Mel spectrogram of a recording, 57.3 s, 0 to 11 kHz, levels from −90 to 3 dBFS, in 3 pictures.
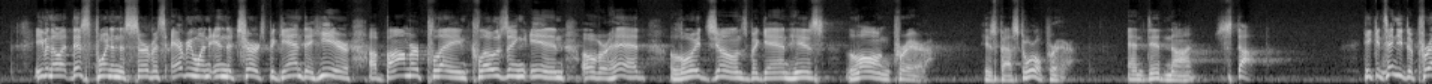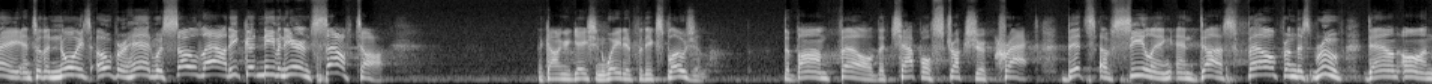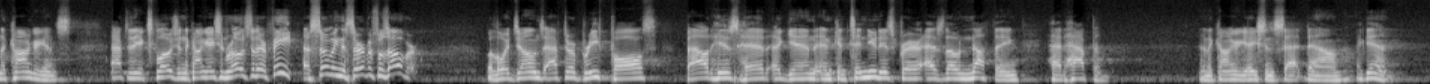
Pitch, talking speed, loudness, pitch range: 180 Hz, 125 wpm, -19 LUFS, 150-215 Hz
